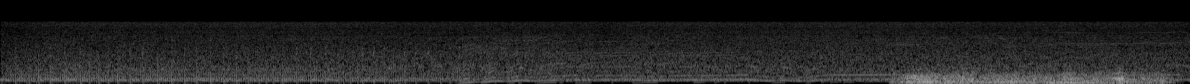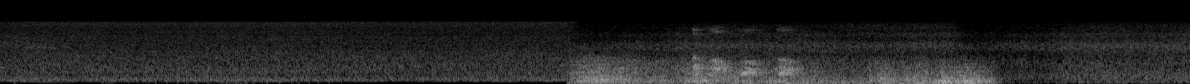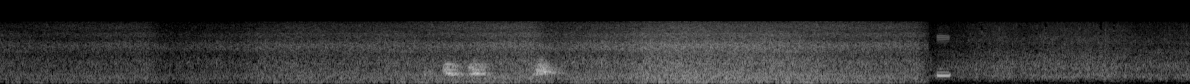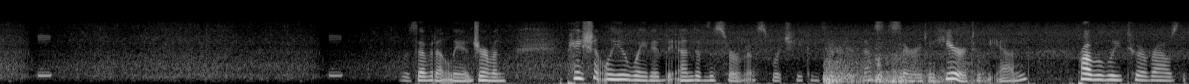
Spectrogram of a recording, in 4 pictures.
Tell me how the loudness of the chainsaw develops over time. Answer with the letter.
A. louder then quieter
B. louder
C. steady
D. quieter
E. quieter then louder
D.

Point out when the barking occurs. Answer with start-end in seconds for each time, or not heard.
18.8-20.1, 28.0-29.5.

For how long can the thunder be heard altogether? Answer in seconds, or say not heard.
9 s.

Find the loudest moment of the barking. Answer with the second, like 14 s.
28 s.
